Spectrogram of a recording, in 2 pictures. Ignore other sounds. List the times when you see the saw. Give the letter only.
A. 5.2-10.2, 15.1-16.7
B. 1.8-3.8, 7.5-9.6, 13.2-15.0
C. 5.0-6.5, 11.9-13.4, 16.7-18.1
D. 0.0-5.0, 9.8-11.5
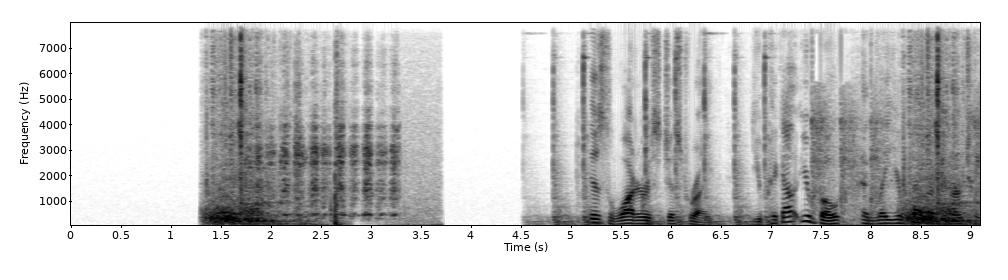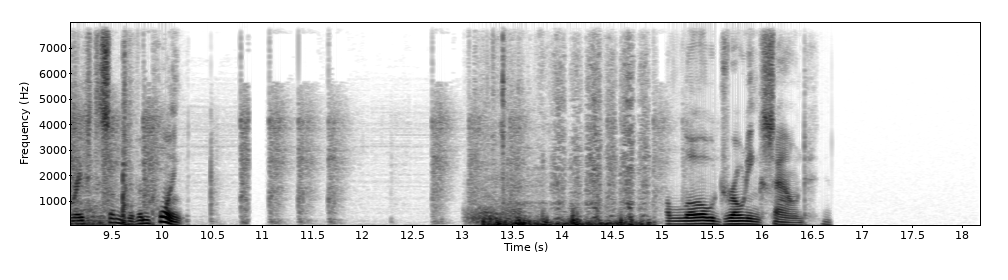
B.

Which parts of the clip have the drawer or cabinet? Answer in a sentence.
You can hear the drawer or cabinet from 1.3 to 2.8 s, from 8.3 to 9.8 s and from 13.1 to 14.5 s.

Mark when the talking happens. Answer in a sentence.
You can hear the talking from 5.2 to 10.2 s and from 15.1 to 16.7 s.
